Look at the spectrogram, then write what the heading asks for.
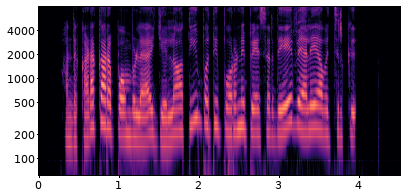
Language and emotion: Tamil, disgusted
